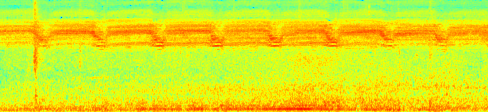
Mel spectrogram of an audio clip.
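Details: Noisy crickets forming a dense, shrill high-pitched drone that swells and dips in a regular pulse roughly once a second, over a steady low rumbling background.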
